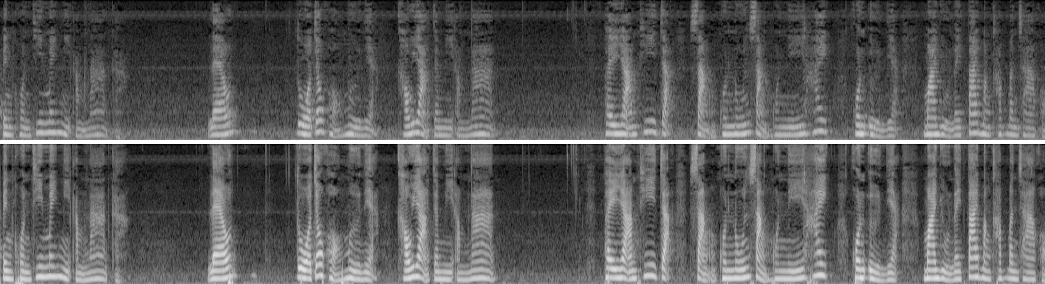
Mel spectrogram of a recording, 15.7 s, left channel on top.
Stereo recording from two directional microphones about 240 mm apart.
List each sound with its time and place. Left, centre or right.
0.0 s a woman's voice: right
3.2 s a woman's voice: right
4.4 s a woman's voice: right
9.0 s a woman's voice: right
